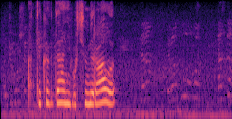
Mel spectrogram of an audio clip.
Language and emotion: Russian, sad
